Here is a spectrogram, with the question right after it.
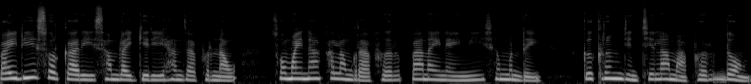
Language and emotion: Bodo, neutral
